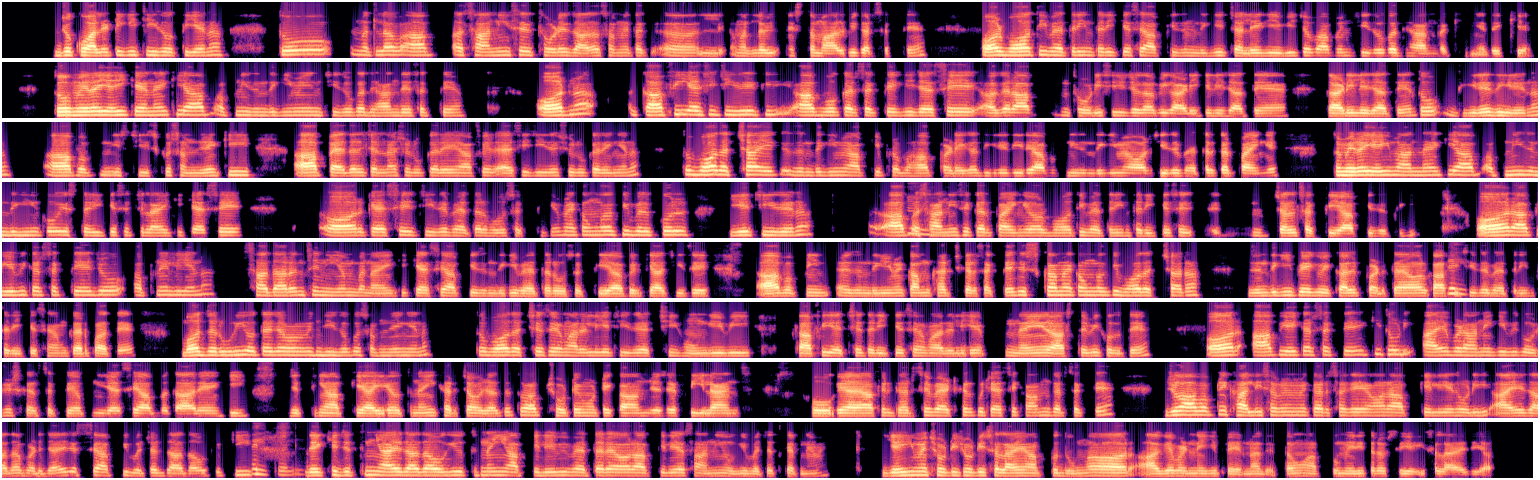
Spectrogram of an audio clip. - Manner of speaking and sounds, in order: in English: "क्वालिटी"; tapping
- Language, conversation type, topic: Hindi, advice, कैसे तय करें कि खर्च ज़रूरी है या बचत करना बेहतर है?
